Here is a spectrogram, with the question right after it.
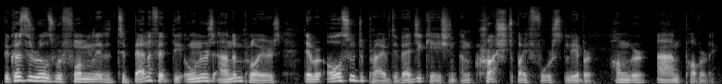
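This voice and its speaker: A man's voice: lowish voice, lively intonation, fast talker, hardly any pauses. A man reading a scripted history essay aloud in a formal manner. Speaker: audiobook reader.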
